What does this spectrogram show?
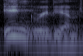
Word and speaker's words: ingredients: common mistakes in English we never say ingredients because in Spanish we say ingredients the stress is at the first at the first syllable but here we say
